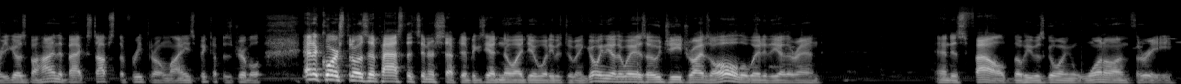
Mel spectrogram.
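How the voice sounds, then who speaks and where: A man's voice: fairly low pitch, a bit bright. A man doing live radio basketball play-by-play in a conversational, opinionated, exclamatory way.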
